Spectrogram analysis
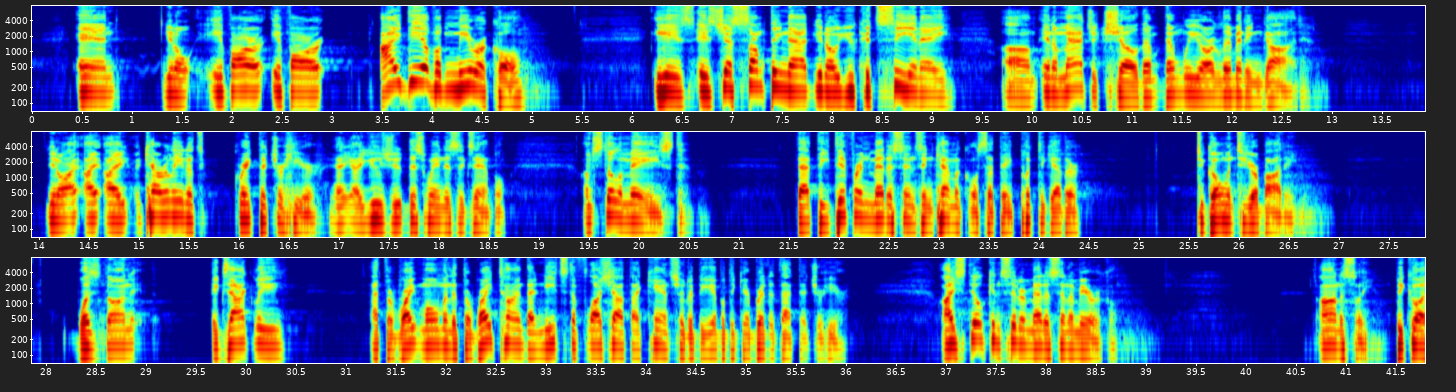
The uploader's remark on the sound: at Full Gospel Church Livingston, NJ.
